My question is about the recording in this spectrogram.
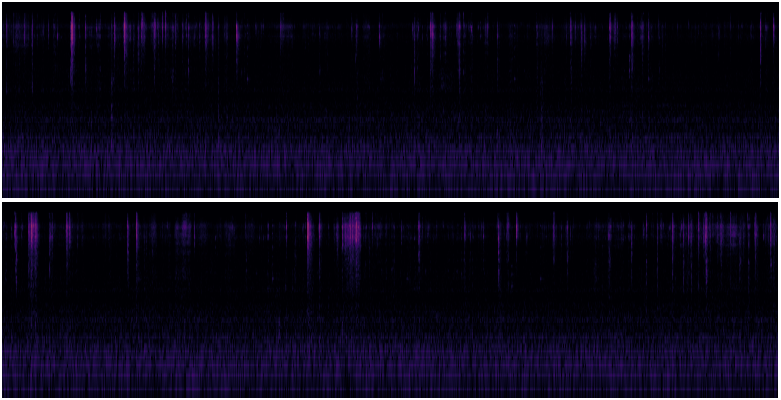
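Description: Eating sounds at close range: scattered small crisp clicks and crackles from fingers picking apart crispy fried tilapia on aluminium foil and from chewing it, with a denser burst about two-thirds of the way through. A faint steady hum lies underneath.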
